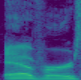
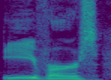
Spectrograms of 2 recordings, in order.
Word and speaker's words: Evers: And it is pronounced Evers, I do believe, by all accounts, not Evers.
